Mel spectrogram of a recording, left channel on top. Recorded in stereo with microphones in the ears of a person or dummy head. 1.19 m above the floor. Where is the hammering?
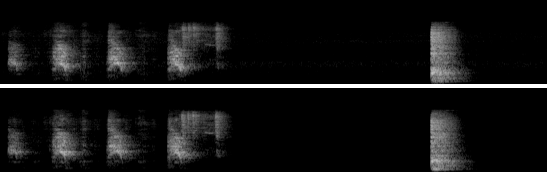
5° right (ahead or behind), 1.4 m.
